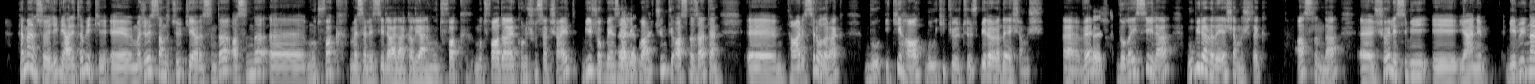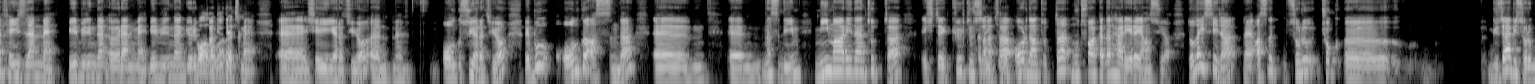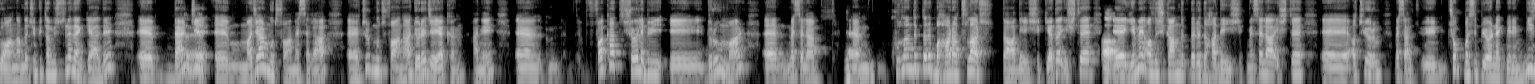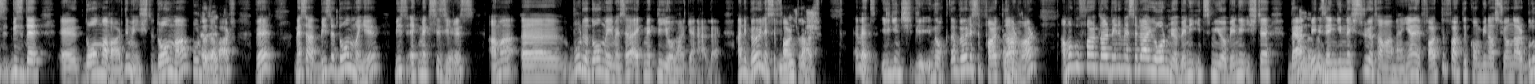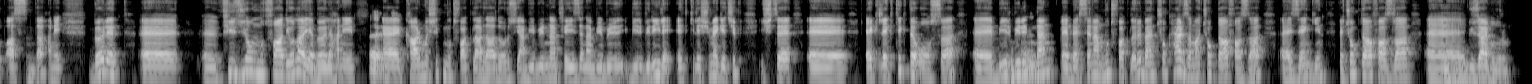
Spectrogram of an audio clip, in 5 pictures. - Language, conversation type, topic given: Turkish, podcast, İki kültür arasında olmak nasıl hissettiriyor?
- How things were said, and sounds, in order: unintelligible speech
